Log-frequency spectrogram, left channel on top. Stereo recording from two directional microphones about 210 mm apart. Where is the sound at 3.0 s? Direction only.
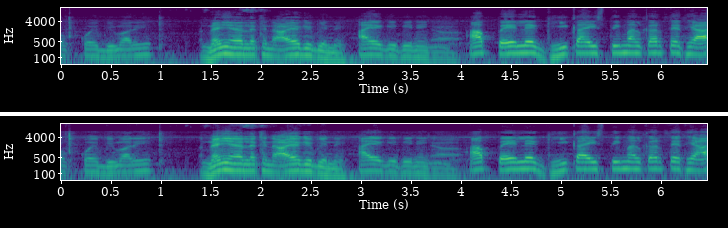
45° left (ahead or behind).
